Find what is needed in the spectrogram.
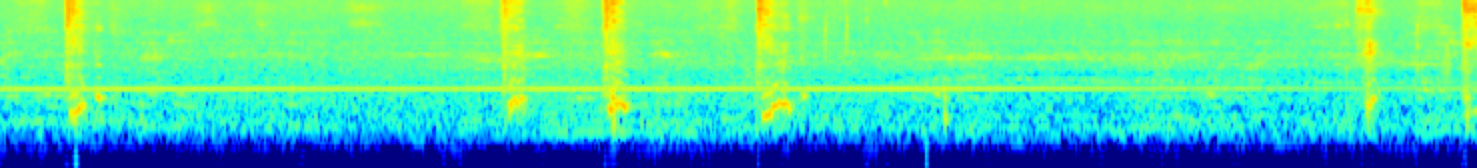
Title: Kitty wheezing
